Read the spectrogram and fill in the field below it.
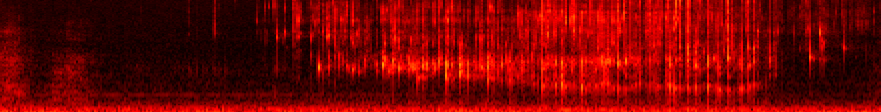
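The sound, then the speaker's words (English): Tea is poured into a cup in one steady, trickling stream lasting a couple of seconds, its splashy gurgle rising slightly as the cup fills, over a low background hum. “I'd like to welcome you to the Dubious Goals Committee by pouring you some tea.”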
